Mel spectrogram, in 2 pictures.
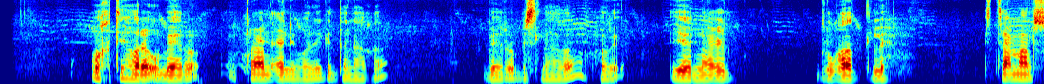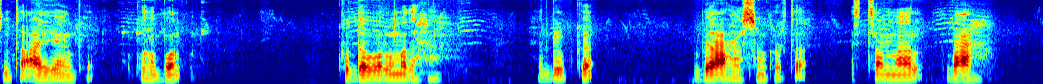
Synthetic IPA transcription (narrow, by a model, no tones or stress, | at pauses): wɑχt̪ʰɪɦɔɾɛʔʊ̰bɛːɾɔ | kʰʊʕɑlʕɛlɪwɑɾɛːɡɐd̪ɐlaːqɑ | bɛːɾɔbɪslaːðɐhɔɾɛ | ijɞnɔːʕid̪ | d̪ʊlqɑːd̪lɛh | ɪst̪ʰɪʕmaːlsʊnt̪ʰɐ̰ʕɑjaːŋkʰɐ | kʰʊɦɐbɔːn | kʰʊd̪ɐwɔlmɐðɑħɑ | hɐd̪uːbkʰɐ | bɛːʕɑɦɐsɔːŋkʰɔrt̪ʰɐ | ɪst̪ʰɪʕmaːl | bɑʕɑɦɐ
